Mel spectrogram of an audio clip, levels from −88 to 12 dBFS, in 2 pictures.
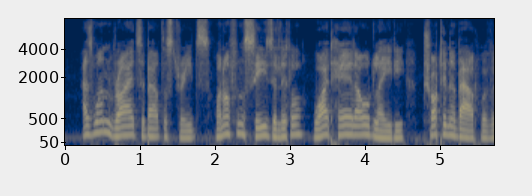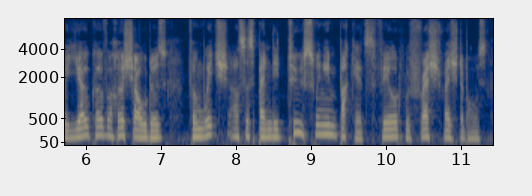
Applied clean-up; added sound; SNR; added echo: none; none; none; none.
